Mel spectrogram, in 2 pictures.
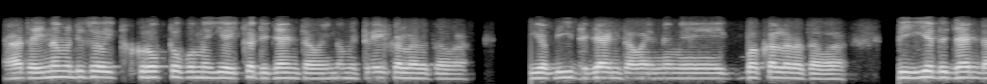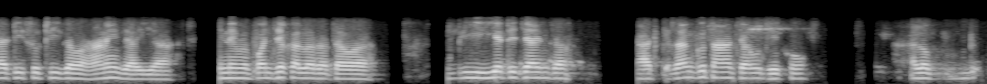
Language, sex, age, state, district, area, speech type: Sindhi, male, 45-60, Gujarat, Junagadh, rural, conversation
